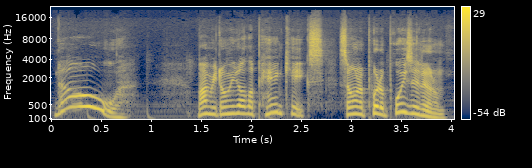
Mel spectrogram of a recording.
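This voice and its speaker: A man's voice: sits high, normal speed, no room sound, faint music behind, pitched above the performer's own voice. A man voicing a young pony prince, a playful, cheeky, scheming little boy in a storybook reading. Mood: frantic. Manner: excitable, cheeky, childlike.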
